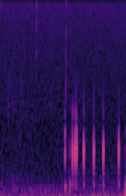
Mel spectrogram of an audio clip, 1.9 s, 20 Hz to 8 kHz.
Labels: {"label": "biophony, knock croak", "recorder": "SoundTrap 300"}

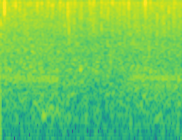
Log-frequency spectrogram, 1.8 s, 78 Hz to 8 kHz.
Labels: {"label": "biophony, croak", "recorder": "SoundTrap 500"}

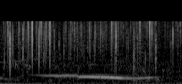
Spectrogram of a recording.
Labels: {"label": "biophony", "recorder": "SoundTrap 300"}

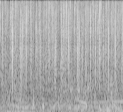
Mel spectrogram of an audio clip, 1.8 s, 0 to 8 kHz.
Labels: {"label": "biophony, cascading saw", "recorder": "SoundTrap 600 or HydroMoth"}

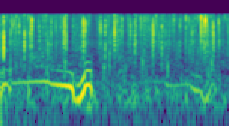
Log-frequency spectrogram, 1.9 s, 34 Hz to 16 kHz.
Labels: {"label": "biophony, cascading saw", "recorder": "SoundTrap 600 or HydroMoth"}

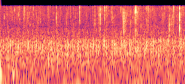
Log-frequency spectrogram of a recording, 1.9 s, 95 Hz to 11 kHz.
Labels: {"label": "biophony, rattle", "recorder": "SoundTrap 500"}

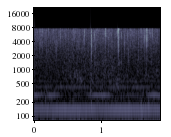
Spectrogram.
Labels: {"label": "biophony, midshipman", "recorder": "SoundTrap 500"}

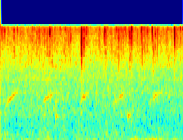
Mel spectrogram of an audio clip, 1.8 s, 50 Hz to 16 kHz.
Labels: {"label": "biophony", "recorder": "SoundTrap 500"}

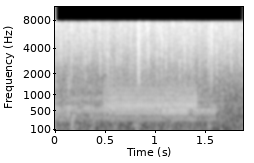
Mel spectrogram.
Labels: {"label": "biophony, croak", "recorder": "SoundTrap 500"}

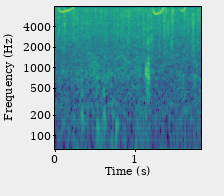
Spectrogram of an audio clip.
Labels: {"label": "biophony, dolphin", "recorder": "SoundTrap 500"}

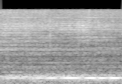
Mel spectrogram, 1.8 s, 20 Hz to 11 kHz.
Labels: {"label": "anthrophony, boat engine", "recorder": "SoundTrap 500"}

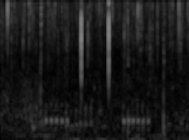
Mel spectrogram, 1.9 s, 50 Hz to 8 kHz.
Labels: {"label": "biophony, damselfish", "recorder": "SoundTrap 300"}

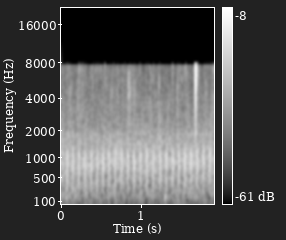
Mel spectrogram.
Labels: {"label": "biophony, rattle", "recorder": "SoundTrap 500"}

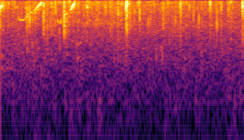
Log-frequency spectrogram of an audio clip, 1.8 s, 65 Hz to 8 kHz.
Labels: {"label": "biophony, dolphin", "recorder": "SoundTrap 500"}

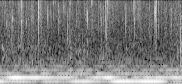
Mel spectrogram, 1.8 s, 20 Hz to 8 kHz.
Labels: {"label": "biophony, midshipman", "recorder": "SoundTrap 500"}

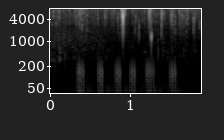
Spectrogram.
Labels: {"label": "biophony", "recorder": "SoundTrap 600 or HydroMoth"}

